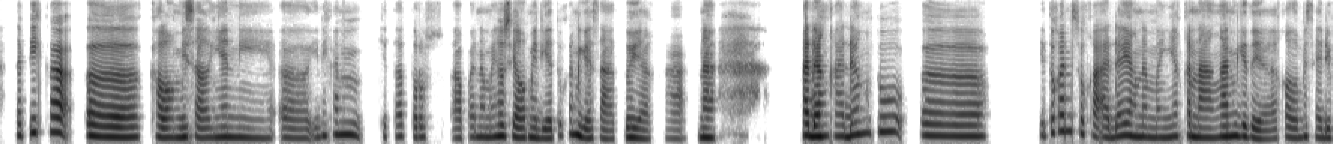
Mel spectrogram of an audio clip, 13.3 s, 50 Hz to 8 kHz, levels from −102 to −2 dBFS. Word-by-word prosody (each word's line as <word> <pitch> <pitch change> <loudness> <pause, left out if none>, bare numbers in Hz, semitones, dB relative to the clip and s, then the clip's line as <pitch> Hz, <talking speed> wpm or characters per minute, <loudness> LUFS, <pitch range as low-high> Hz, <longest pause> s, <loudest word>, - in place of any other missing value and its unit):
tapi 240 +5 -2
Kak, 305 -3 +4 0.2
eee, 210 -2 +5
kalau 195 -2 0
misalnya 200 0 0
nih, 190 -2 -4
eee, 185 -2 -7
ini 230 - -5
kan 255 -1 0 0.2
kita 220 +1 -11
terus 205 -1 -10
apa 190 +2 -10
namanya 210 +2 +2
sosial 200 -3 +1
media 185 -2 0
itu 235 - -12
kan 260 - -2
nggak 185 -4 +1
satu 180 +3 -4
ya 185 -3 +1 0.2
Kak 180 -1 -14
nah 195 -1 +4 0.9
kadang-kadang 230 +3 +4
tuh, 315 -2 -2 0.2
eee, 225 -1 0 0.6
itu 240 +5 -5
kan 330 +1 0
suka 275 - -4
ada 200 +1 -2
yang 235 -2 +2
namanya 200 +1 -3
kenangan 210 0 +2
gitu 220 -3 0
ya 175 +2 -9
kalo 195 -2 -4
misalnya 195 -3 -4
210 Hz, 160 wpm, -21 LUFS, 195-230 Hz, 0.9 s, eee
